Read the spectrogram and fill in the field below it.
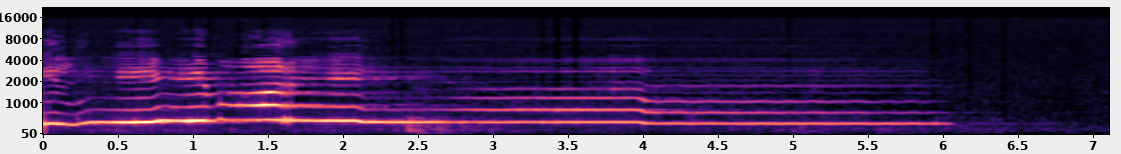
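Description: A man sings a long, held chant that rings out in a large echoing hall.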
